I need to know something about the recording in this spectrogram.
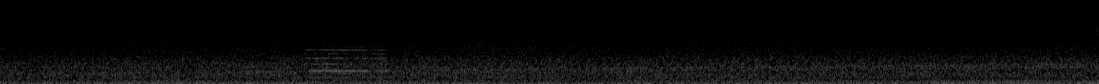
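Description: A tractor engine hums steadily as it drives and speeds up.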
